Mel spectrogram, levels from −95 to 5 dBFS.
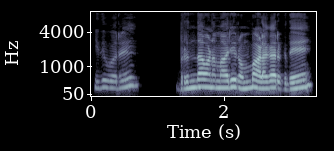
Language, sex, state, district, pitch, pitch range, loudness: Tamil, female, Karnataka, Chamarajanagar, 210 Hz, 195-225 Hz, -26 LUFS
